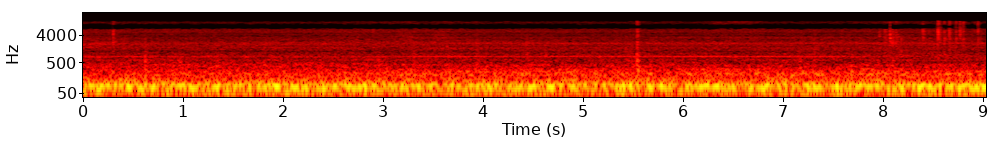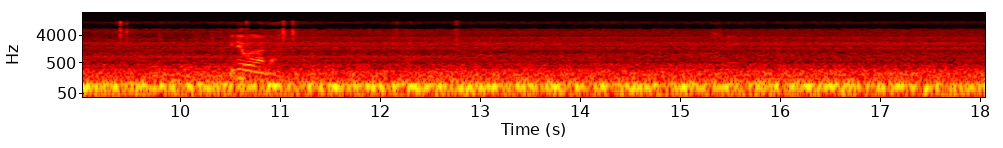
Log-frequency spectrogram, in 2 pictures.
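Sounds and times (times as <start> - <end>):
low cockpit rumble: 0.0 - 18.0.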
